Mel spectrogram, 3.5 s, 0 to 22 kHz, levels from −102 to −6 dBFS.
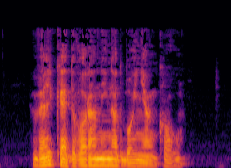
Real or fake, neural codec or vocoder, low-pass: real; none; 10.8 kHz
